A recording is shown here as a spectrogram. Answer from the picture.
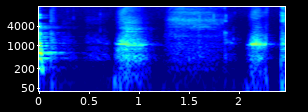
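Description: A man breathing audibly twice while rowing water bottles up and down in a bent-over row: a short breath about a second in, then a fainter, longer one. This is the in-breath and out-breath of the exercise's effort.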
